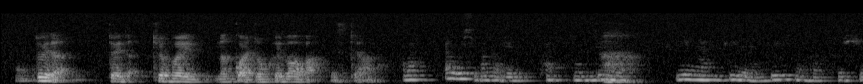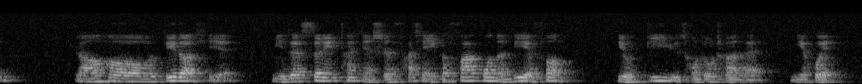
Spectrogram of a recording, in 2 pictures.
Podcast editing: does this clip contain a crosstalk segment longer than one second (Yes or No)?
No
